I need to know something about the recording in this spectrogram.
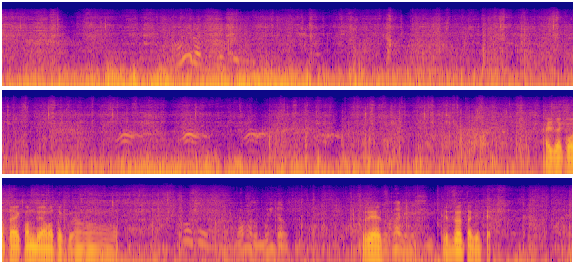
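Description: An ice auger grinds into ice.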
